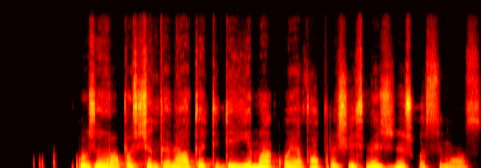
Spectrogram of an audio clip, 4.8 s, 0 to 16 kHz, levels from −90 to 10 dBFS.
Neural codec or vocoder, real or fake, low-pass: codec, 44.1 kHz, 3.4 kbps, Pupu-Codec; fake; 14.4 kHz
